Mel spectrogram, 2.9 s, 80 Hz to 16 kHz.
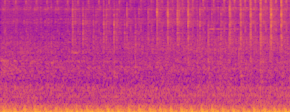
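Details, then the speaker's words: Honda Pop 110i motorcycle engine at idle: loose, uneven metallic clatter about three times a second from a coin that fell into the engine area. "o barulho bravo né olha o que é é no motor Pense aí a moeda caiu daqui de dentro na hora de trocar o dinheiro com o frentista do posto"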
